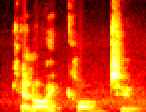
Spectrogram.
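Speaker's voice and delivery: ordinary delivery, nothing marked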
